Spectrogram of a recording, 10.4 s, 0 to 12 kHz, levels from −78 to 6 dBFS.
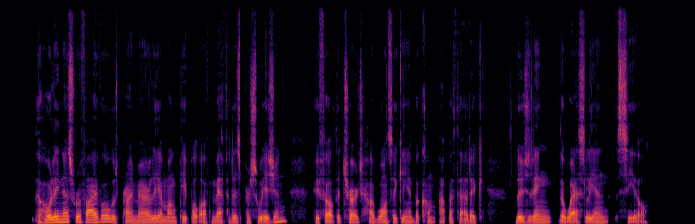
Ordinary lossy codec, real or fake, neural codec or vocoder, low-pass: none; real; none; none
